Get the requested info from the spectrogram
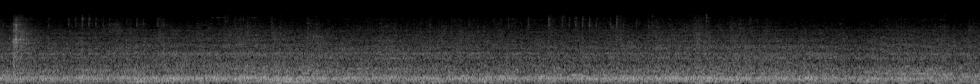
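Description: Steam-hauled train of coaches moving slowly along the track: a steady rumble of wheels on rail, with a sharp click right at the start.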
